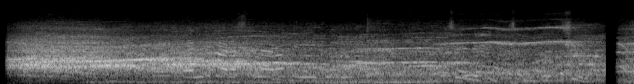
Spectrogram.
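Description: A packed cinema audience at Shanthi Theatre in Narayanaguda, Hyderabad, shouts, whoops and cheers loudly and continuously while waiting for a screening of the film Oye to begin, a dense roar of many voices with a brief drop near the end.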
